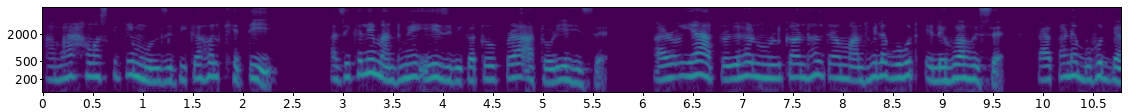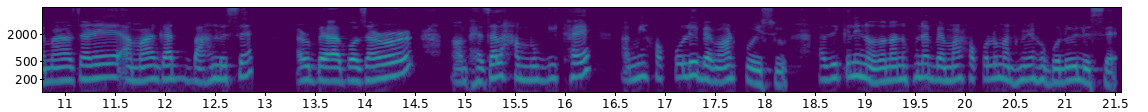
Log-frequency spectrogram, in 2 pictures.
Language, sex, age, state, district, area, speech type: Assamese, female, 30-45, Assam, Biswanath, rural, spontaneous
